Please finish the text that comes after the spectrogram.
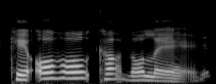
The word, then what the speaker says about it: Keohokalole: Koho Kole.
